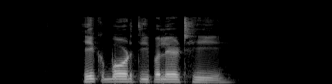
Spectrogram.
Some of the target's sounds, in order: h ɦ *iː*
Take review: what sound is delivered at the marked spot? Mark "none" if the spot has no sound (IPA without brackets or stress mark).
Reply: iː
